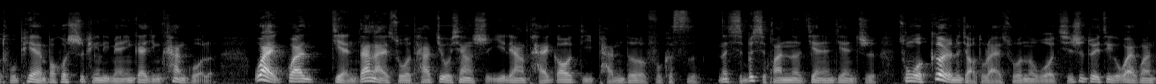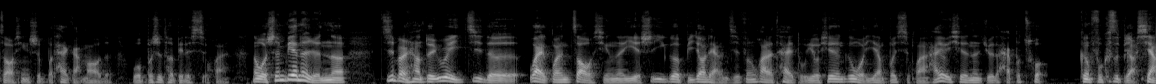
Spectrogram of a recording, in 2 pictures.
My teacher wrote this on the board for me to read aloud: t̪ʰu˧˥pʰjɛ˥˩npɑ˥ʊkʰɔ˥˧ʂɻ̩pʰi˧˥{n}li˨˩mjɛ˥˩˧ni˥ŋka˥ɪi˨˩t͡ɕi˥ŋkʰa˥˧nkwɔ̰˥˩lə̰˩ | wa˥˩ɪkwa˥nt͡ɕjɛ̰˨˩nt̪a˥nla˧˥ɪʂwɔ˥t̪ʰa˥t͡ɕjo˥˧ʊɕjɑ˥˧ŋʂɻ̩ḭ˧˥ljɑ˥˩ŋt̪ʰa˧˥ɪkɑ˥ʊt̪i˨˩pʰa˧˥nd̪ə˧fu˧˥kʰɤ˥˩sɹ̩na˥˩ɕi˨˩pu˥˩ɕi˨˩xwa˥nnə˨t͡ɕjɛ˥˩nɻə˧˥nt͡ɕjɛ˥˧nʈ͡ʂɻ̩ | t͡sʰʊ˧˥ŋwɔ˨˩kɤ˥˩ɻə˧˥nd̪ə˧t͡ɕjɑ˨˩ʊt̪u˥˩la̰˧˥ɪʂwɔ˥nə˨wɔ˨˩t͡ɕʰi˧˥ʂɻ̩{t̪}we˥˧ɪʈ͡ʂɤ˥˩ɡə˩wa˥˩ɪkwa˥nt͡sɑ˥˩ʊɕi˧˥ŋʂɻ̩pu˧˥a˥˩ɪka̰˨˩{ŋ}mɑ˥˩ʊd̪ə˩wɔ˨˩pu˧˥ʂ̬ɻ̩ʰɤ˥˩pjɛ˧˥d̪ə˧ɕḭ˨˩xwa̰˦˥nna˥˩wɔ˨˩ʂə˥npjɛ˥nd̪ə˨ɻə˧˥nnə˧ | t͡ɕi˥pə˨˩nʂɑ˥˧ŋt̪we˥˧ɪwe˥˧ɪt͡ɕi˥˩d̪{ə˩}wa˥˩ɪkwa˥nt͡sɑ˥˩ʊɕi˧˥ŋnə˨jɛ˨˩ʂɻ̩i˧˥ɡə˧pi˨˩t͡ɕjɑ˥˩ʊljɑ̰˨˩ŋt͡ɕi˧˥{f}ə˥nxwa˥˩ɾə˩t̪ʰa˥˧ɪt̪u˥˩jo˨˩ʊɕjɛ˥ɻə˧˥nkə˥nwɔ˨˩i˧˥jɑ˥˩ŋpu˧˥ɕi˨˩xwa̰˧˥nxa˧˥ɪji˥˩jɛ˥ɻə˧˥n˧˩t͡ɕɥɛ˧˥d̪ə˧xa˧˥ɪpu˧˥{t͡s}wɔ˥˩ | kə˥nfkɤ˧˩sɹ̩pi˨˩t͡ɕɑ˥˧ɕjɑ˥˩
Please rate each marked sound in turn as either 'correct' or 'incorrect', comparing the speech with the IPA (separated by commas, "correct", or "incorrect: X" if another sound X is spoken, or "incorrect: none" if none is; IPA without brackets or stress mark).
incorrect: ŋ, correct, incorrect: n, correct, correct, incorrect: t͡sʰ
